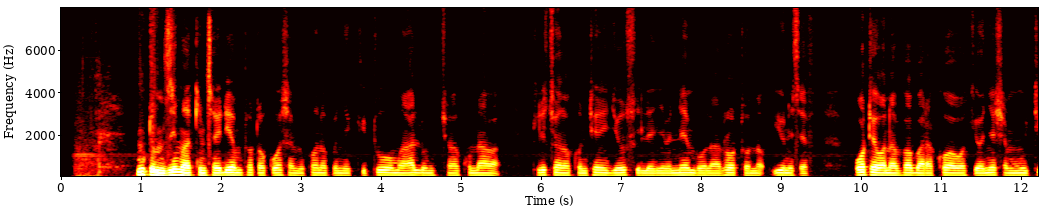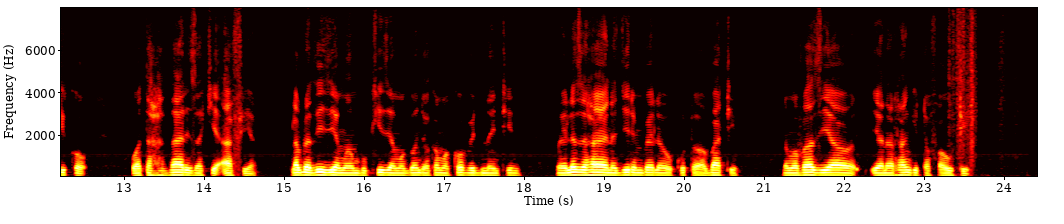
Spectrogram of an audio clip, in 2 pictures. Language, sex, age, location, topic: Swahili, male, 36-49, Wajir, health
